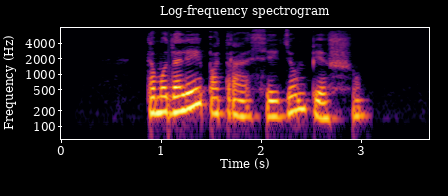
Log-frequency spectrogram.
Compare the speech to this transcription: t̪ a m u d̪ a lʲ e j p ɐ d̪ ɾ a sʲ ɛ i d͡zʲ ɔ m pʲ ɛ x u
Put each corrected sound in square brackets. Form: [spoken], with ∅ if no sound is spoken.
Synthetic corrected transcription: t̪ a m u d̪ a lʲ e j p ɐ [t̪] ɾ a sʲ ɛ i d͡zʲ ɔ m pʲ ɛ [ʂ] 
